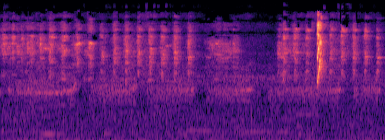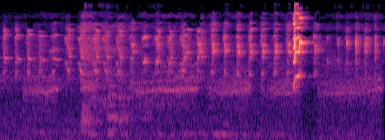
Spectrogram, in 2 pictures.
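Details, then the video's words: Lovebird chirping: thin, shrill, rapidly repeated high twittering with two sharp, piercing squeaks standing out, over a steady background hum. "Lovebird Chirping Sounds"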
